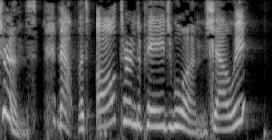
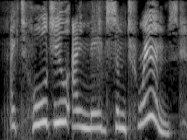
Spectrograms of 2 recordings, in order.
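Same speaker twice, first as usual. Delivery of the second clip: normal talking voice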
